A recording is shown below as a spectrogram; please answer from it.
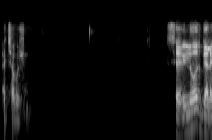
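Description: A man's voice speaking briefly, then about three seconds of near silence with one faint tick, then the voice starts again.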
